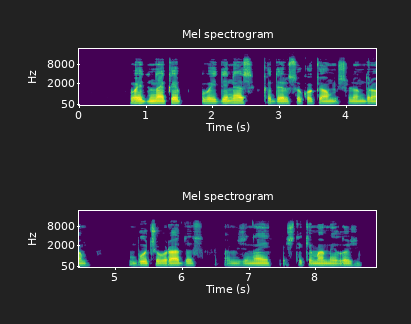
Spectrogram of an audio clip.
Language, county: Lithuanian, Klaipėda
